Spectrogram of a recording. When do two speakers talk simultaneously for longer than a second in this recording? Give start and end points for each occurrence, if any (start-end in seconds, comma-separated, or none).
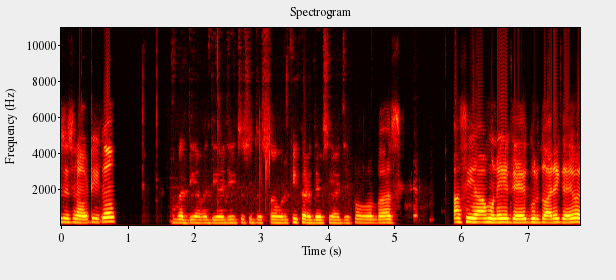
none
